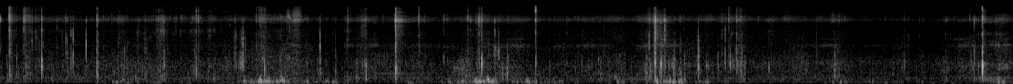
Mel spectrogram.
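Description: Footsteps on a forest floor, crunching through dry leaf litter and dead twigs, with irregular sharp snaps of sticks underfoot.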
